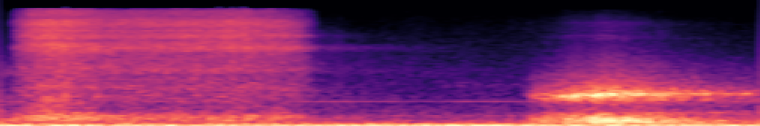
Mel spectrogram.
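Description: A person takes a deep breath in during a guided meditation, a breathy hiss lasting about a second and a half, followed after a pause by a second, softer rush of air.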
